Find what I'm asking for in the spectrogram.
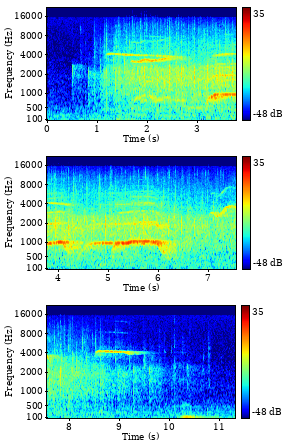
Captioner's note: applause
